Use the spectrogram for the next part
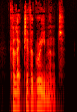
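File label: "collective agreement", British English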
